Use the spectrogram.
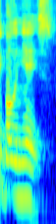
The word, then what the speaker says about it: bolognese: spaghetti bolognese good now in English we tend to use foreign words when we talk about food okay so we really pronounce it spaghetti bolognaise and that's the French spaghetti and bolognese is Italian okay so we actually combine the two and we make it spaghetti bolognese now in Spanish we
